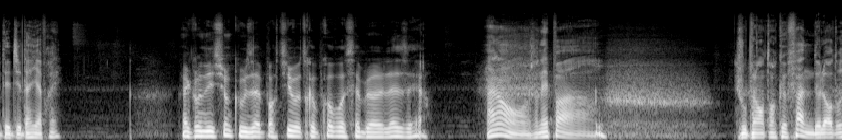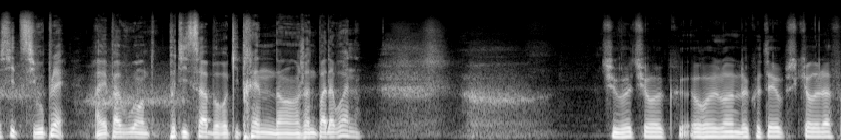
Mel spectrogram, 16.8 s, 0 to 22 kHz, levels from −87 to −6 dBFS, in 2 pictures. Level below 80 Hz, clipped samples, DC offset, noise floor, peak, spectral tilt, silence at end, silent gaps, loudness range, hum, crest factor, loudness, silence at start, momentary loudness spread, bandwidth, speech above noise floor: -44 dBFS; under 0.1%; under 0.1%; -54 dBFS; 0 dBFS; -7 dB/octave; 0 s; none; 4 LU; none; 14 dB; -14 LUFS; 0 s; 19 LU; 13 kHz; 41 dB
